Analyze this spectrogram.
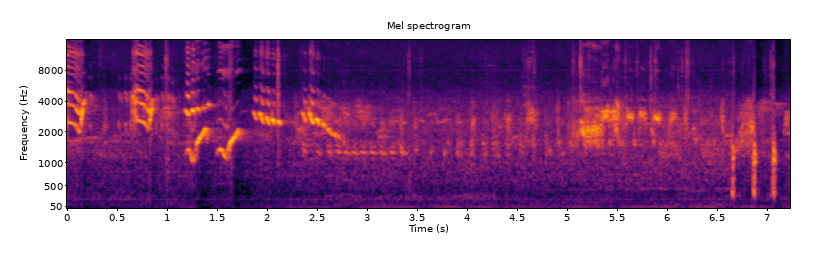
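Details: Tame Chinese hwamei in a cage in Vietnam giving a few strong swooping whistles and twisting slurs, then quieter, softer warbling with scattered sharp clicks.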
